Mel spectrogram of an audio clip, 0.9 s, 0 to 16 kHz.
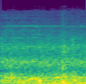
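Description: An Arriva Trains Wales Class 158 diesel unit arriving at Shrewsbury station produces a loud, steady rumble with a rolling engine and wheel roar, briefly and without speech.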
